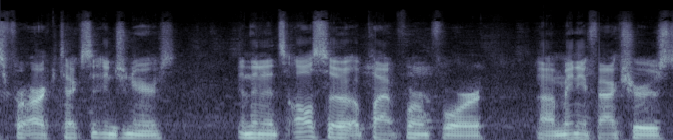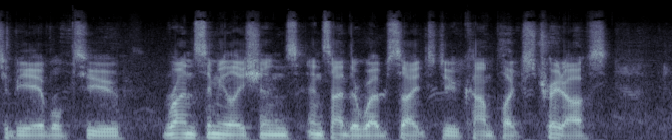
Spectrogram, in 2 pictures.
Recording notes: We had a LIVE conversation from the expo floor of A'23, the AIA Conference on Architecture.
